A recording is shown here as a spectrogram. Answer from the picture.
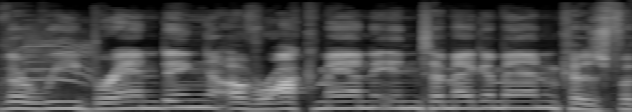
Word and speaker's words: Rockman: But Rockman, especially when you say it in Japanese, Rukman, I like it.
